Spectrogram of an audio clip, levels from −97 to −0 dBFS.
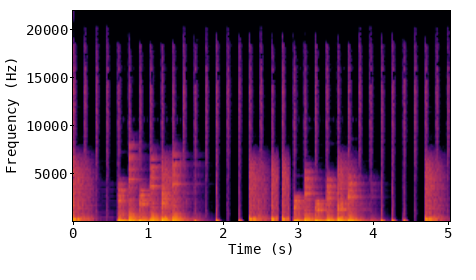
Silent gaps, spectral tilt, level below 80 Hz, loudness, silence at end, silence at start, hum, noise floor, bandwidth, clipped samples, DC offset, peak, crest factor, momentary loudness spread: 2.11-2.19 s, 2.27-2.34 s, 4.46-4.53 s, 4.59-4.68 s; -6 dB/octave; -26 dBFS; -28 LUFS; 0.1 s; 0 s; none; -42 dBFS; 18 kHz; under 0.1%; under 0.1%; -6 dBFS; 18 dB; 13 LU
